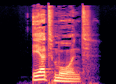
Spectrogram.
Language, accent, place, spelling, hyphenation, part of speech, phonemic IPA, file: German, Germany, Berlin, Erdmond, Erd‧mond, proper noun, /ˈeːɐ̯tˌmoːnt/, De-Erdmond.ogg
- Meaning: the Moon (Luna)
